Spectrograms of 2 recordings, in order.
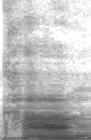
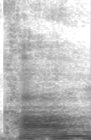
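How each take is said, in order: No difference in how they are said.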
